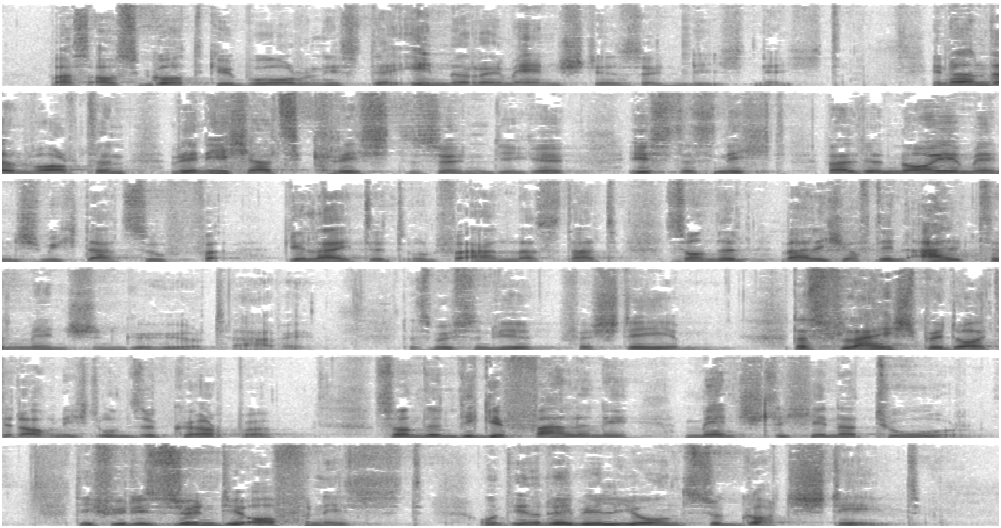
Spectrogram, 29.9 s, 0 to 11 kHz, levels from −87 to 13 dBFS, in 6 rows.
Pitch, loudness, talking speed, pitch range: 155 Hz, -22 LUFS, 140 wpm, 135-170 Hz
